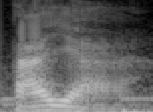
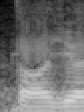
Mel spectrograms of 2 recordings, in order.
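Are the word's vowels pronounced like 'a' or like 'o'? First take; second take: a; o. First: Both vowels are pronounced as an 'a' sound. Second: Both vowels are pronounced as an 'o' sound. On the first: This is the Old Javanese reading. "Jawa kuno itu taya" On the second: This is the Central and East Javanese reading. "dibaca dengan uh, lidah Jawa Tengah dan Jawa Timur"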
